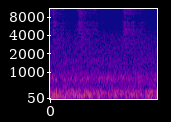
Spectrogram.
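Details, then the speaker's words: Roughly 15-year-old rusted ceiling fan being converted to BLDC: removed motor bearing (6201), spun by hand, gives a rough gritty uneven rumble; the bearing is completely worn out. "കണ്ടോ ഈ bearing പറ്റേ പോയതാ"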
